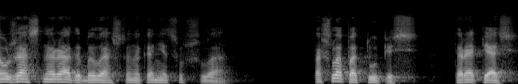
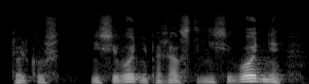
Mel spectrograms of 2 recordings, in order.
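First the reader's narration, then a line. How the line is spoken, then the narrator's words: Frightened pleading mutter. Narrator (Russian): бормотала она с замиранием сердца, точно кого-то упрашивая, как ребенок в испуге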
